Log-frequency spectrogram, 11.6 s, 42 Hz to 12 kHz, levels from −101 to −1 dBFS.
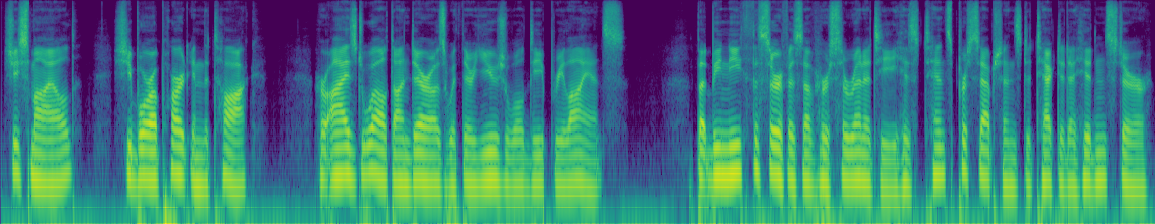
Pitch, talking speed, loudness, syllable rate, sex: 125 Hz, 170 wpm, -20 LUFS, 5.0 syllables/s, male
